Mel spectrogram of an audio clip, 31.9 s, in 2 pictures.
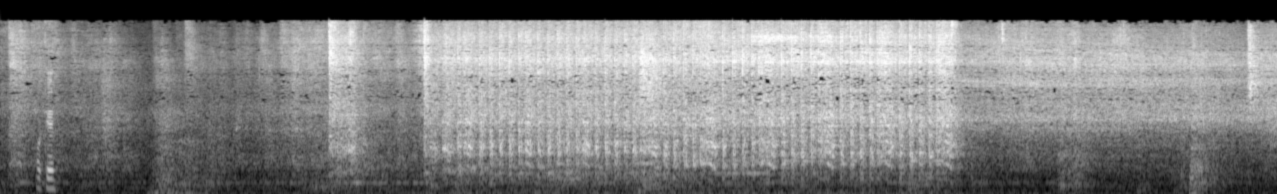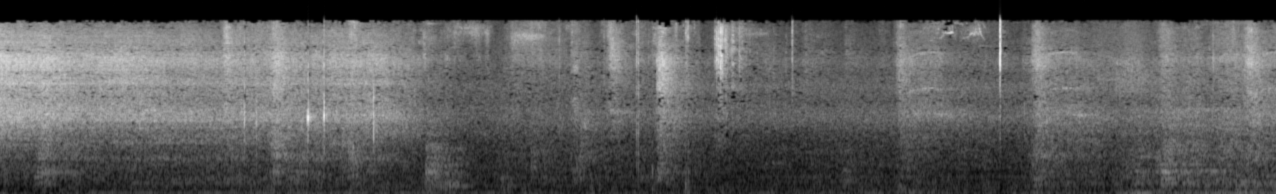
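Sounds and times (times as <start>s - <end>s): petrol engine cranking and starting: 4.1s - 12.4s.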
